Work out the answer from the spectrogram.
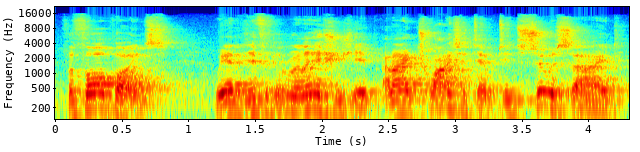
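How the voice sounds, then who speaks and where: A man working as a quiz host, reading questions aloud in a deliberate, enunciated way. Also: fairly high pitch, big pitch swings, vocal fry. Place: echoey indoor room at a cricket club. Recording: very echoey room, faint background noise.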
